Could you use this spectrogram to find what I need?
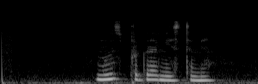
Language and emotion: Russian, neutral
